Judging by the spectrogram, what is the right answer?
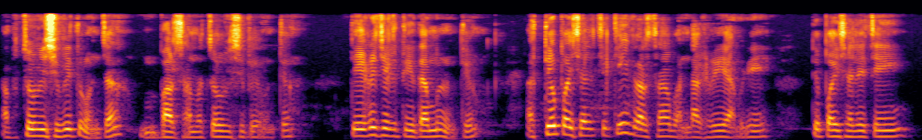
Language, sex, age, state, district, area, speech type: Nepali, male, 60+, West Bengal, Kalimpong, rural, spontaneous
